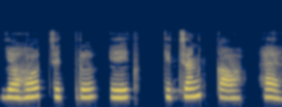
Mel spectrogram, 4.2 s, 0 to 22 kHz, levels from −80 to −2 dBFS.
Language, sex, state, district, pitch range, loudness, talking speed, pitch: Hindi, female, Madhya Pradesh, Dhar, 265-290 Hz, -16 LUFS, 85 wpm, 275 Hz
